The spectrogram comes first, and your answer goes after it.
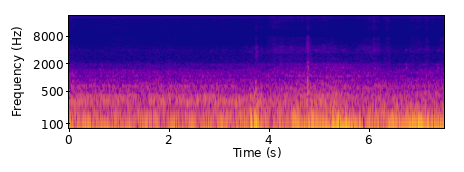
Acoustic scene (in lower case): car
